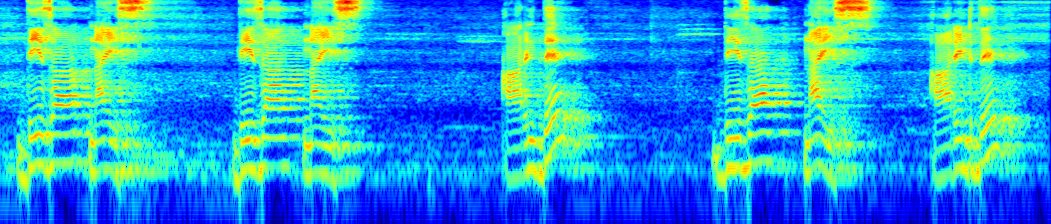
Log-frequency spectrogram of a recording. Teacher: the rising tone is also used with tag questions or question tags.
